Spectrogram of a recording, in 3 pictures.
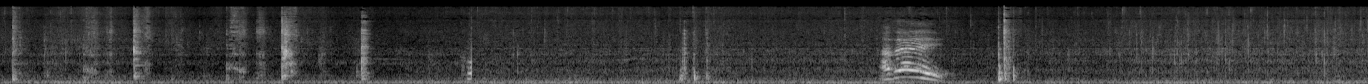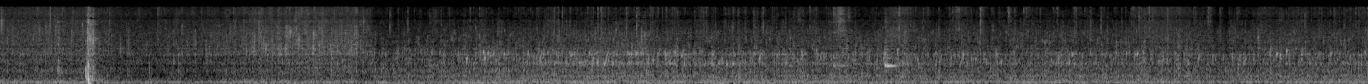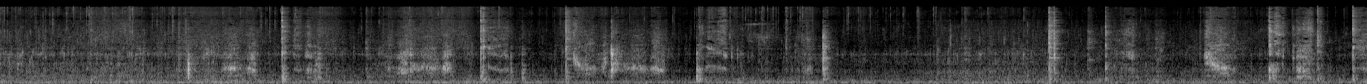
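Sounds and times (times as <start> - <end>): food sizzling in a pan: 0.0 - 41.0.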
